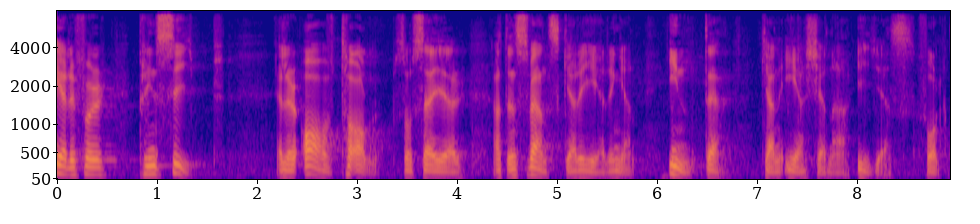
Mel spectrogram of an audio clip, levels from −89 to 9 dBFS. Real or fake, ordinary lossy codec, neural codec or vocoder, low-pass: real; none; none; 7.2 kHz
